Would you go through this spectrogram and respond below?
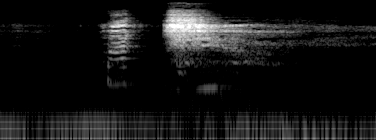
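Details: One explosive, hissing sneeze after a short in-breath, in a person with a cold caught in the pool who feels sick and can't stop sneezing.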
